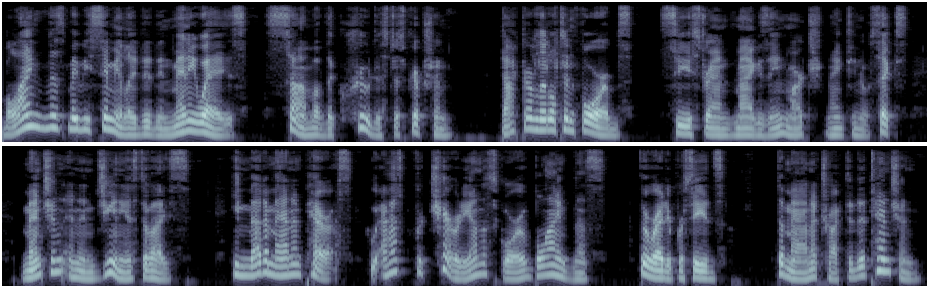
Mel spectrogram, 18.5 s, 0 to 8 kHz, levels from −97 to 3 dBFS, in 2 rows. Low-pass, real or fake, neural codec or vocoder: 7.2 kHz; real; none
